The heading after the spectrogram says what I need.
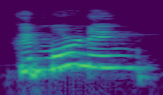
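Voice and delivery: put-on high, bright little-girl greeting; cheery greeting. Beatrice greeting her fans, high cheery voice. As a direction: sing out a cheery hello.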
